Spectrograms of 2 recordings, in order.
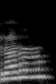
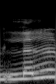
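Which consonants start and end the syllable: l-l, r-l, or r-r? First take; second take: r-r; l-l. First: The syllable starts and ends with an r sound. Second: The syllable starts and ends with an l sound. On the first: "bukan rer" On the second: "bukan lel"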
